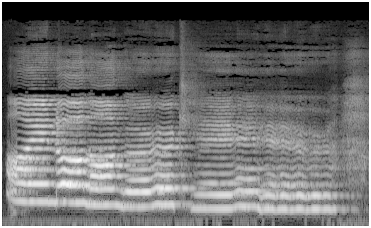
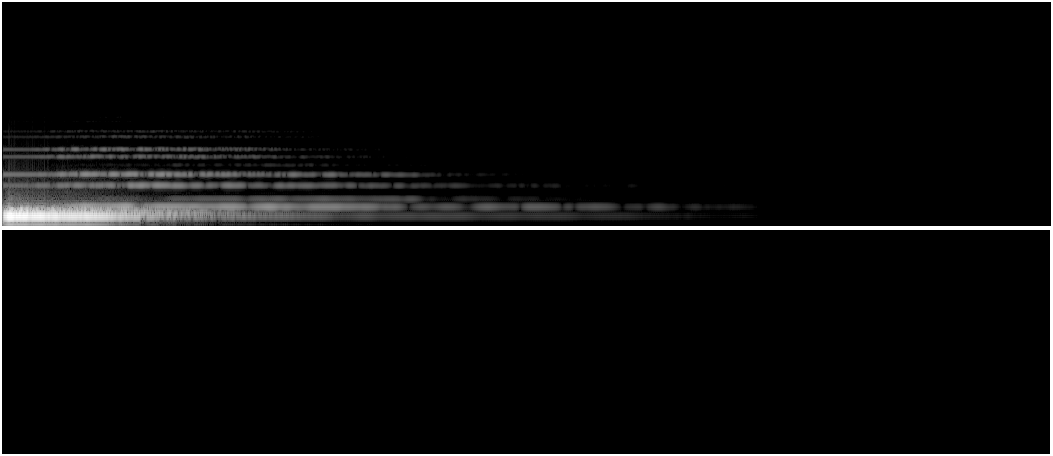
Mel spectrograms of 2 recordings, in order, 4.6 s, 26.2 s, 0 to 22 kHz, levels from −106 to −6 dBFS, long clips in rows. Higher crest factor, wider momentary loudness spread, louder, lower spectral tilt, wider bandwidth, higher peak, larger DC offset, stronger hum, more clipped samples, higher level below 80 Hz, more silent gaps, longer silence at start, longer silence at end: second, 18 dB vs 24 dB; second, 13 LU vs 24 LU; about the same, -17 LUFS vs -17 LUFS; second, -4 dB/octave vs -16.5 dB/octave; first, 15 kHz vs 0.9 kHz; about the same, 0 dBFS vs -2 dBFS; neither; neither; neither; first, -58 dBFS vs -74 dBFS; neither; about the same, 0.05 s vs 0 s; second, 0 s vs 24.5 s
